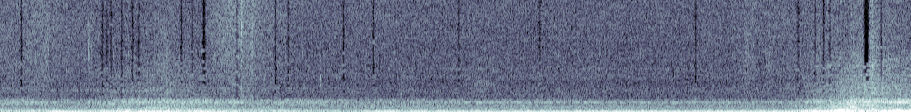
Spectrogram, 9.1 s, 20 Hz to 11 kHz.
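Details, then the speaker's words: Wrecked 2017 Cadillac ATS just fired up with an airbag fault showing; the turbo engine revs up smoothly, makes a little boost and drops back to a clean, steady idle with no rattles or knocks. Runs pretty well. "Whoa, made a little bit of boost. See that? Boost. Runs pretty good, actually."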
